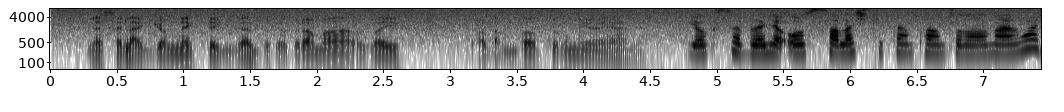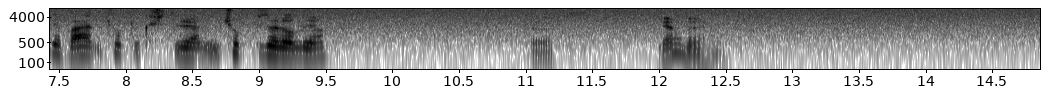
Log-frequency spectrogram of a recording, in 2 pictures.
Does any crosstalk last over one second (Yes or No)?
No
